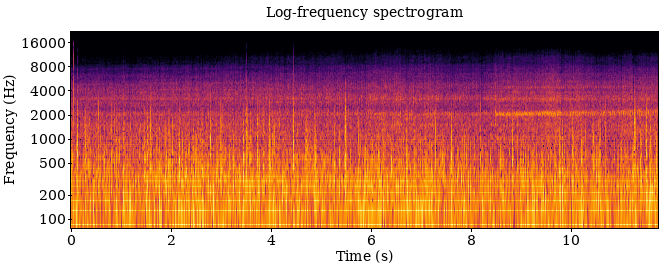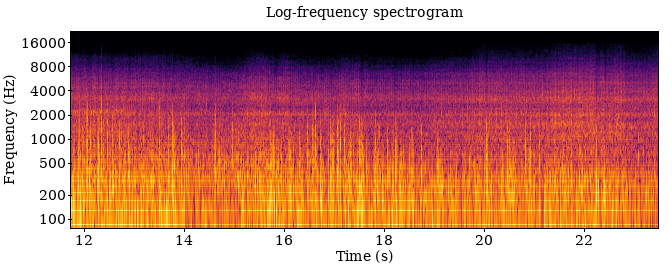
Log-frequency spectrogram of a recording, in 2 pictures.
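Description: Honda NXR 150 Bros motorcycle's single-cylinder engine running steadily at cruising speed, mixed with strong wind rush on the bike-mounted microphone.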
